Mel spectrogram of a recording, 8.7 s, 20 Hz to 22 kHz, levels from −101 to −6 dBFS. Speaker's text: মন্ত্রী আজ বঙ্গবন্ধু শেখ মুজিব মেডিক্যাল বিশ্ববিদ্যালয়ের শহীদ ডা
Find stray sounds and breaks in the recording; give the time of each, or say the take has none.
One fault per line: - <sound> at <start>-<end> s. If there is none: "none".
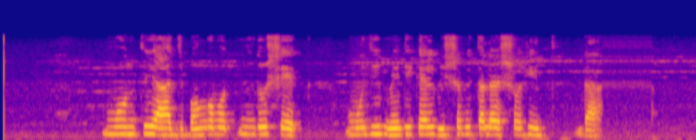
none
